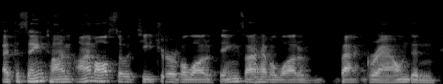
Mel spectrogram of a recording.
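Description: A man's voice: on the low side, steady tone, fairly quick. A man speaking as an interview guest, explaining conversationally and carefully qualifying his points like a teacher.

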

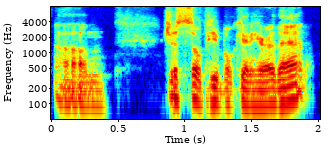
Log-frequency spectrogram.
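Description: A man interviewing a guest, hoarse and losing his voice, asking halting questions full of pauses. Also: low-pitched, warm tone. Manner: halting, with many pauses and fillers. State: losing his voice, clearing throat.

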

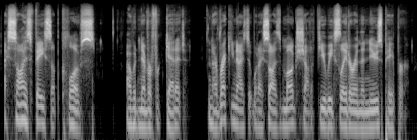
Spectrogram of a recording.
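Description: A man's voice: medium pitch, little pitch movement, quick pace, fairly bright tone, dry recording, clean studio sound. A man reading a first-person horror story aloud in a dramatic storytelling style, as a podcast host would.

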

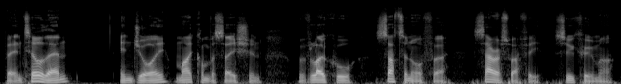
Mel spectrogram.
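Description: A man with a deep, low voice hosts a conversational interview podcast. He phrases things loosely and tentatively. The sound is dry, with very little room in it. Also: moderate pace, no room sound.

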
